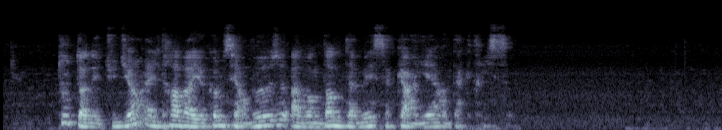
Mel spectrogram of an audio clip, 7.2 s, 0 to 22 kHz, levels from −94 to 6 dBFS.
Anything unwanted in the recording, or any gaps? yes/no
no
